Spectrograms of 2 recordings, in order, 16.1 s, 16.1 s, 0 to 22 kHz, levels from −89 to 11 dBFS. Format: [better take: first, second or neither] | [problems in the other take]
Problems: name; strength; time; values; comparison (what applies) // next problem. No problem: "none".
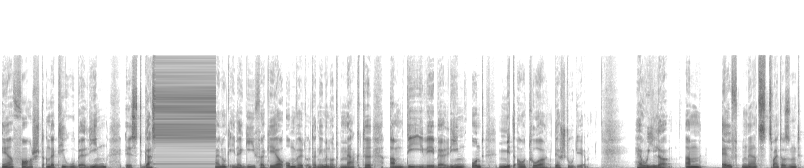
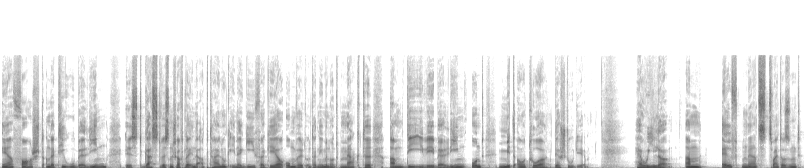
second | audio freezing; at 3 s for 1 s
